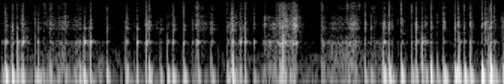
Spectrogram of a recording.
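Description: Fingernails tap and scratch the outside of a small, ribbed, white plastic bowl that is hollow and empty and held upside down. A quick, irregular run of short, dull, hollow taps with a low thud is broken by brief, dry scratching passages, and each tap dies away almost at once.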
